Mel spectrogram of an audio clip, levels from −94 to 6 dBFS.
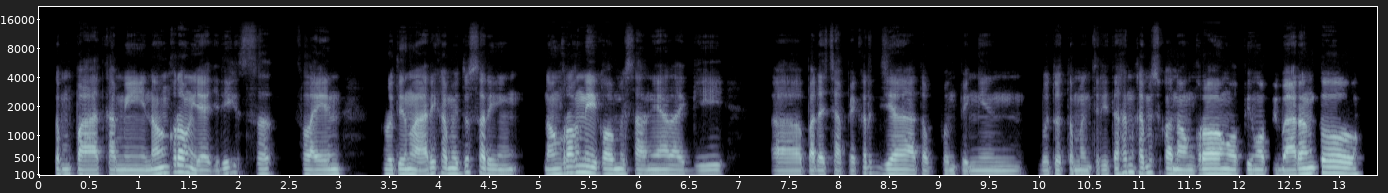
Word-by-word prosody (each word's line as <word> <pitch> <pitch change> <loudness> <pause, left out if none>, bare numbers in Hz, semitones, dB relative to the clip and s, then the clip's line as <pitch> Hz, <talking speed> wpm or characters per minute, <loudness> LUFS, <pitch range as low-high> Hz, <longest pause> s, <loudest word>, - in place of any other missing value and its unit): tempat 110 -2 +1
kami 105 -1 0
nongkrong, 145 +7 +3
ya. 105 - +1
Jadi 125 +10 -6
se 115 - -9 0.4
selain 110 +1 0 0.4
rutin 115 +1 +1
lari, 105 +4 +3
kami 125 -2 0
itu 155 - -5
sering 110 -5 -1 0.3
nongkrong 120 +7 +2
nih, 145 - +6
kalau 115 -1 +3
misalnya 110 -1 -1
lagi, 105 0 -3 0.5
eee, 100 0 -1
pada 100 0 +2
capek 100 -1 -7
kerja 115 -4 0 0.2
ataupun 100 0 -7
pengin 100 0 -4 0.5
butuh 100 +1 -4
teman 100 -1 -3
cerita, 105 +4 -5
kan 155 - -2
kami 140 +3 -1
suka 125 - -2
nongkrong, 115 +2 +5
ngopi-ngopi 110 0 -2
bareng, 120 +5 +5
tuh. 130 -4 +5
110 Hz, 150 wpm, -24 LUFS, 105-120 Hz, 0.5 s, nih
